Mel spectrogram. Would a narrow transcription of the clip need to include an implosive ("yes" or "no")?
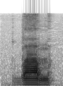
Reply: no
